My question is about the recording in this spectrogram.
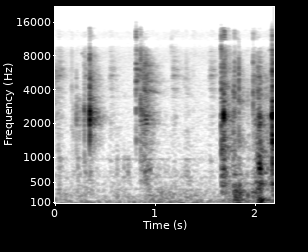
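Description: A few faint, scattered plastic clicks and taps as a handheld plastic citrus squeezer and a plastic tub of mashed berry pulp are handled.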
